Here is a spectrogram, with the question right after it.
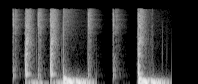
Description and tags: Another beat I made in the application Hydrogen. Hope you like it!
beat, dance, drum, fruity, funky, garage, groovy, hip, hop, loop, percussion, snare, studio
